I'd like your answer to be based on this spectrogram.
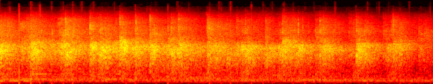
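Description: A church congregation claps hands together as an offering of praise, a fairly faint, dense patter of many hands under a reverberant wash of crowd noise.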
